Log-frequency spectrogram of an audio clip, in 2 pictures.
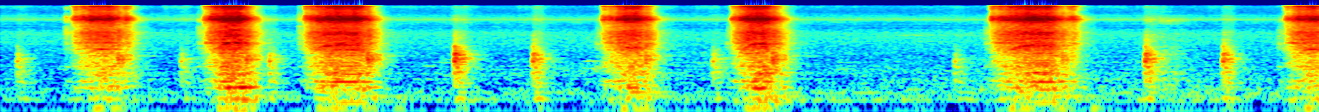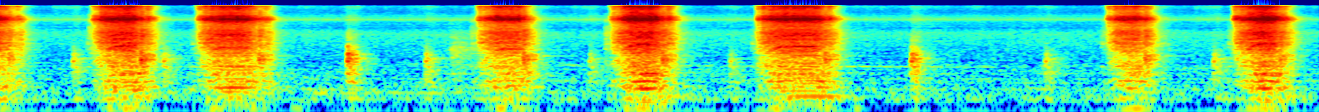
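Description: A sewing machine runs in short rattling bursts with pauses between them.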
